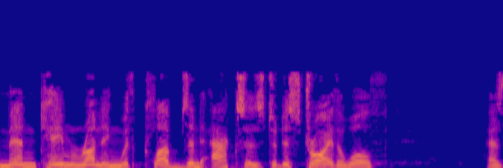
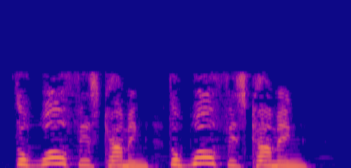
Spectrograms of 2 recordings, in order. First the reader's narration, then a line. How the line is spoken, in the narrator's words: in order to have some fun, he cried out with all his might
